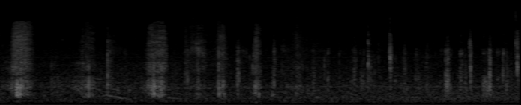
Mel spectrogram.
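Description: Close chewing of crisp raw watercress: soft, irregular crunches. The two loudest come about a third of a second in and about two seconds in, followed by a run of small crackles.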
